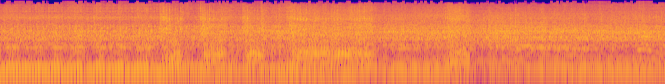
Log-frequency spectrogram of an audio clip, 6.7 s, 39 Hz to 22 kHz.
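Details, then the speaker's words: 1997 Polaris Indy Classic two-stroke barn-find snowmobile on new hoses and fresh, thickly oil-mixed gas: crackly idle with quick throttle blips, settling back without stalling; healthy, judged a good running machine. "hey that's uh it's gonna be a good running machine"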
